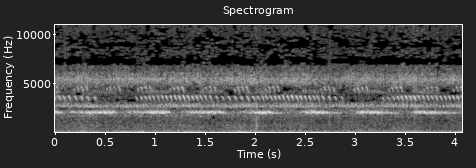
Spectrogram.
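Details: Jangkrik chirping offered against rats: regular buzzy chirps about twice a second under a shrill ringing trill, set against a noisier, hissing background.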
